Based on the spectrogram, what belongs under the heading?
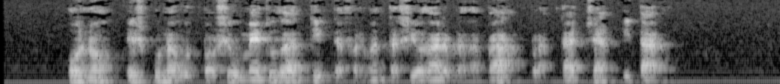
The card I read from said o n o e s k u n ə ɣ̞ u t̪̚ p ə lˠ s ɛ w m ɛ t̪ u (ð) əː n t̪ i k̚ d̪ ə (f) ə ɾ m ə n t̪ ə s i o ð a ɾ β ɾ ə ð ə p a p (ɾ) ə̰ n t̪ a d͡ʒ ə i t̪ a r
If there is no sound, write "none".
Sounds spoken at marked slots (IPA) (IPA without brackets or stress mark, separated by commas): ð, f, l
